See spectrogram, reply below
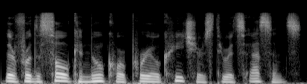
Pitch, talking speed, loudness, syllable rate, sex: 125 Hz, 195 wpm, -17 LUFS, 6.5 syllables/s, male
